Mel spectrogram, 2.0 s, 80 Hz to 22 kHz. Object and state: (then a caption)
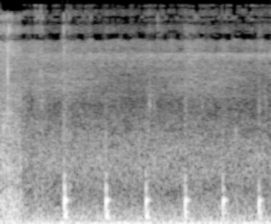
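Unripe watermelon. Knuckle knocks on an unripe watermelon whose underside is yellowing but not yet creamy give a series of short, dull thuds around 500 Hz, evenly spaced and with almost no ring, over a low steady hum. The knock sounds not quite right, so the melon is not ripe yet.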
